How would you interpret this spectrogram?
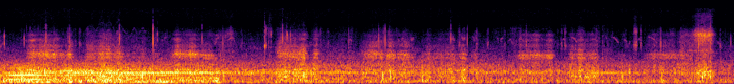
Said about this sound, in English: Oh, there's a school bus again. I've made the turn eastward, so I've got almost a half a mile of clear visibility due east down one of the main streets here. And sure enough, the school bus came through.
